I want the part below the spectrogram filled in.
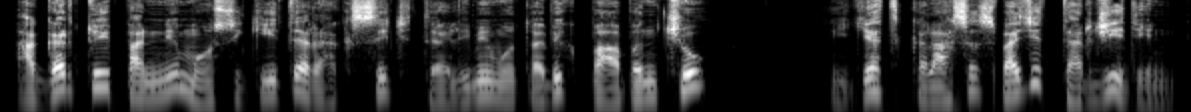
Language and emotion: Kashmiri, angry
